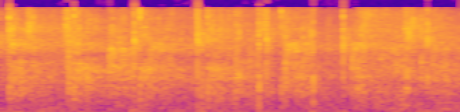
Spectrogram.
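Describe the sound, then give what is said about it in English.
Applause from a crowd, a dense, continuous clatter of many hands that stays loud and even throughout a brief burst of about two seconds. “if you're a CTU member in the crowd, let me give you a round of applause”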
